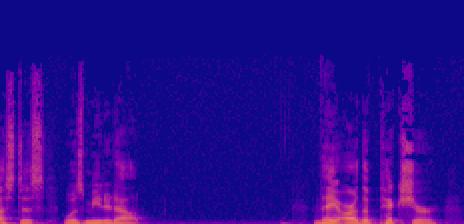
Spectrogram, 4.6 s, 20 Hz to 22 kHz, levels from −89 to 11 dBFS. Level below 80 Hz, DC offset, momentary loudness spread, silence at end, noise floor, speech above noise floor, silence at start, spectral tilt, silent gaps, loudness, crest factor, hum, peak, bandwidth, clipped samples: -64 dBFS; under 0.1%; 12 LU; 0.3 s; -69 dBFS; 39 dB; 0 s; -5.5 dB/octave; none; -31 LUFS; 18 dB; none; -14 dBFS; 16 kHz; under 0.1%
